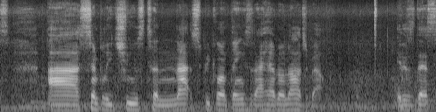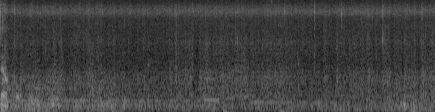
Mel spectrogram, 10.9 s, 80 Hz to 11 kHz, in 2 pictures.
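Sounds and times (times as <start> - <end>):
steady rain hissing: 0.0 - 10.8
speech: 0.6 - 4.2, 5.0 - 6.0
distant thunder rumbling: 3.2 - 10.8.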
